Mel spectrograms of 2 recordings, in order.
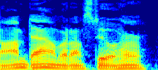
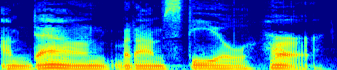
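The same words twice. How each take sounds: First: Loose, mumbled Memphis vowels: steal and her. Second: Clear Memphis vowels: steal and her. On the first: "if you loosen that up a little bit and you put a mumble to it" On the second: "don't say still, say steal. And don't say here, say her"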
